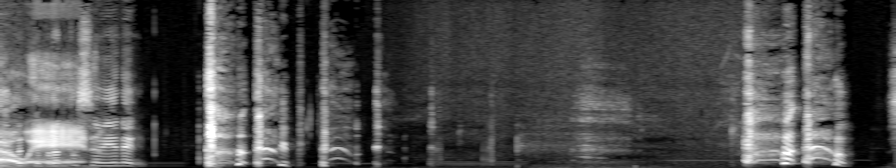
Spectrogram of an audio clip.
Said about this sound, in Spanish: Eh, se atragantó, estaba haciendo pelotas de saliva con... con... pelotas de saliva para hacer una guerra de saliva con, papel.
